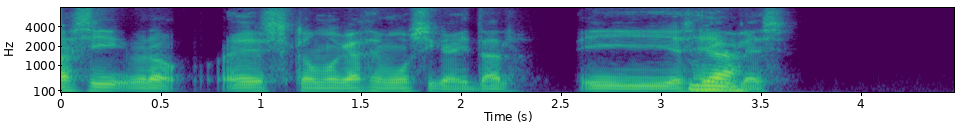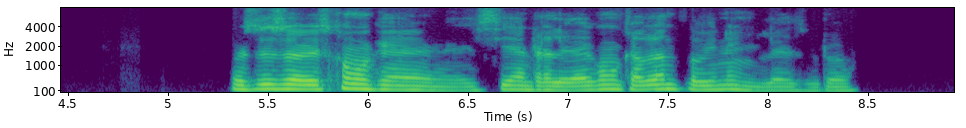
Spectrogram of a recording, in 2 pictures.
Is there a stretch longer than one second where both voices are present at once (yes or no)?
no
